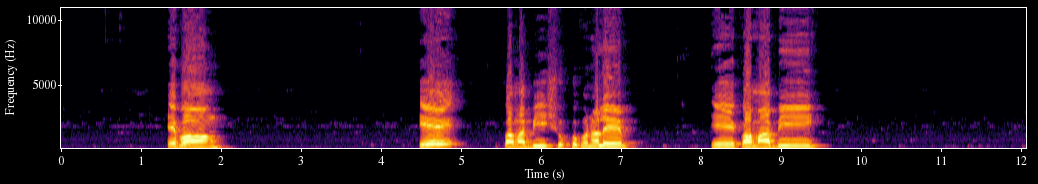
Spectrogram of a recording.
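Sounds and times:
faint room sound: 0:00.0 - 0:12.0
man's drawn-out voice: 0:01.4 - 0:02.1, 0:04.5 - 0:05.0, 0:05.6 - 0:07.2, 0:08.2 - 0:09.6.

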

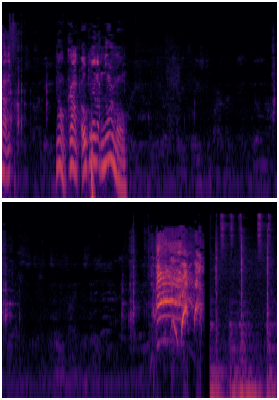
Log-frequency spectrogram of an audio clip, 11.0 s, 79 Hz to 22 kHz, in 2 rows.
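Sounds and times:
woman screaming: 0:08.6 - 0:09.5.

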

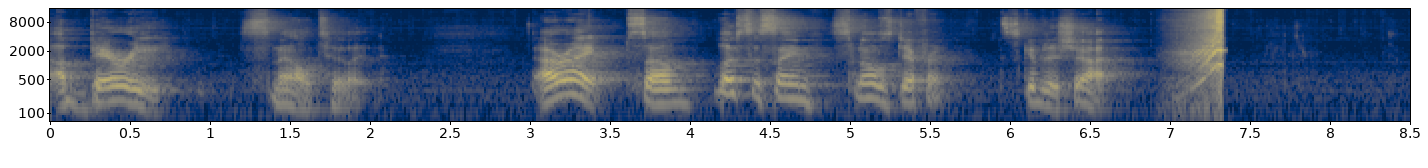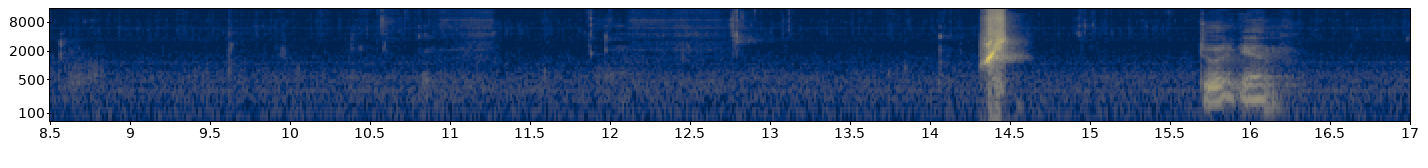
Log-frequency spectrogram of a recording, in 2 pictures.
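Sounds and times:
faint steady hum: 0:00.0 - 0:17.0
sharp mouth sound: 0:14.3 - 0:14.6.

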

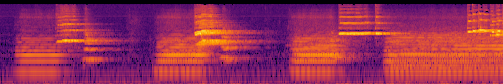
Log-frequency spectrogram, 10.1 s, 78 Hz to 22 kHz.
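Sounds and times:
flute ensemble playing: 0:00.3 - 0:10.0.

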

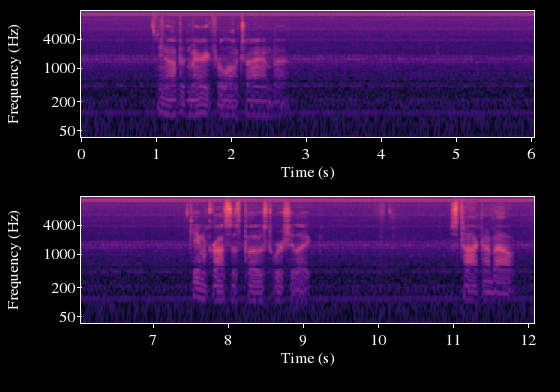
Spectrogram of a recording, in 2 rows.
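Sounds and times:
constant hiss: 0:00.0 - 0:12.0
low hum: 0:00.0 - 0:12.0.

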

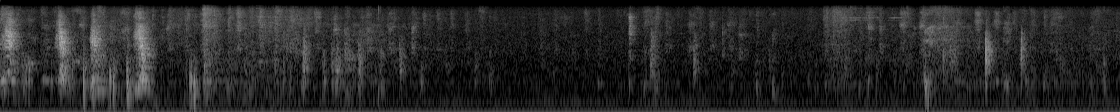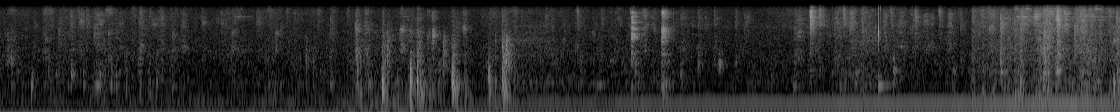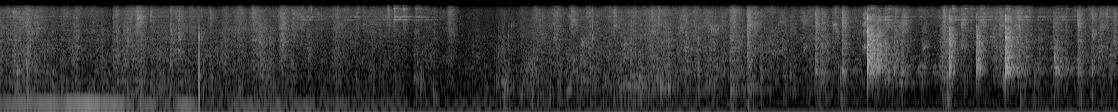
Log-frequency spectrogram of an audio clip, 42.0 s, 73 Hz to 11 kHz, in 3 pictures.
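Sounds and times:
steady low hum: 0:19.8 - 0:39.1.

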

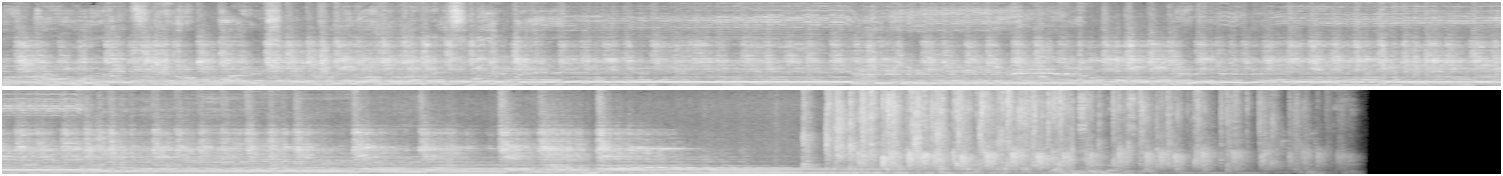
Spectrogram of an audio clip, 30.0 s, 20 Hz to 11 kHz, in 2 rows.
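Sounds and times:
electric guitar solo: 0:00.0 - 0:28.4
audience applause: 0:23.0 - 0:28.6.

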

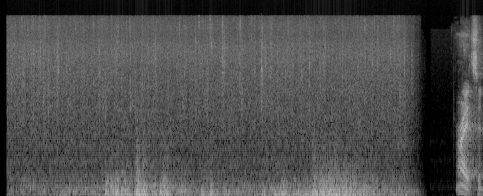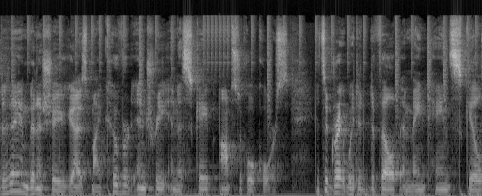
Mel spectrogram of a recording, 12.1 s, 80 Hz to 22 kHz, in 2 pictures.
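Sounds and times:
low thunder rumbles: 0:00.1 - 0:05.3
steady rain: 0:00.1 - 0:05.3.

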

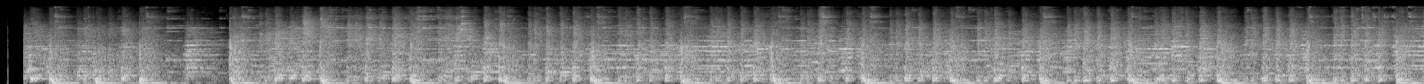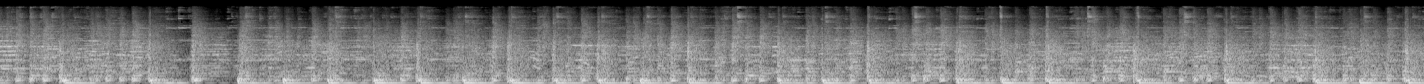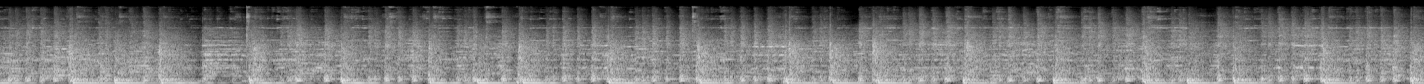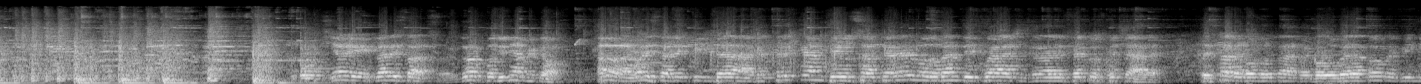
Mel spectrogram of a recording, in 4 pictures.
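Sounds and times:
steady drum beat: 0:00.2 - 0:46.2
live folk music: 0:00.2 - 0:56.9.

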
